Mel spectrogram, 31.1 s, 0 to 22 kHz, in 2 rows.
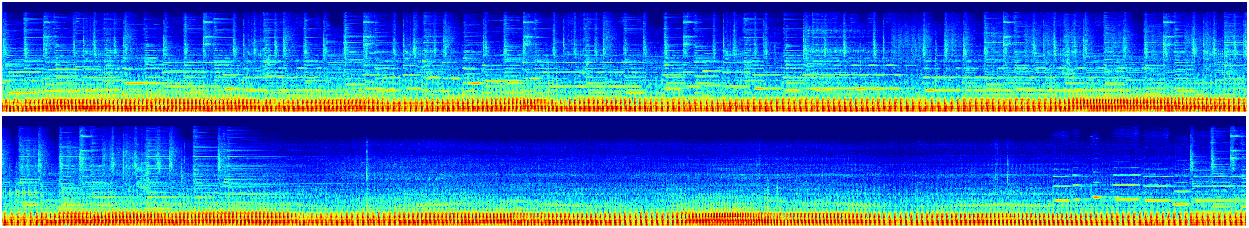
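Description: Honda XLR200R single-cylinder four-stroke engine running at low speed, its note rising and falling with the throttle, under background music. The music drops out about two-thirds of the way in, leaving the engine on its own, and comes back near the end.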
